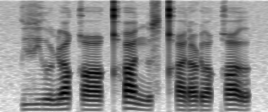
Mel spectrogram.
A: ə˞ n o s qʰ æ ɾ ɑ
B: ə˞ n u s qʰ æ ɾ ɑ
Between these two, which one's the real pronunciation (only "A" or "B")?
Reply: B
